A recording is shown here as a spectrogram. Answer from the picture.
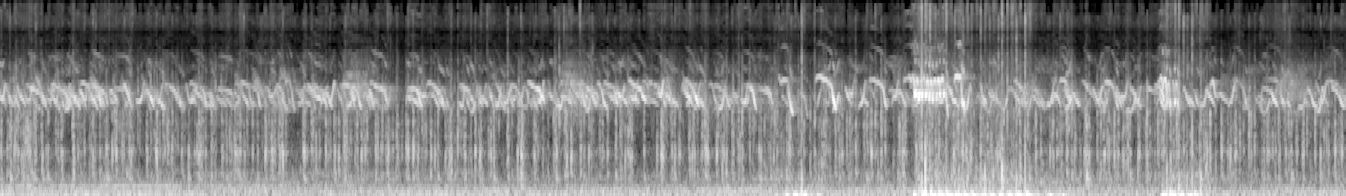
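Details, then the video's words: Baby chickens cheeping nonstop, a crowded flock of shrill, rising and falling peeps, broken near the end by two louder thumps or knocks, over a low background hum. "MURGI Baby "Chicks Chirping" Sound"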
